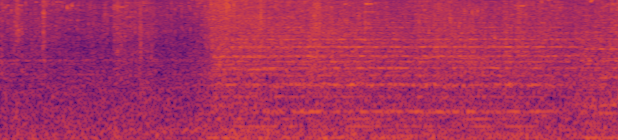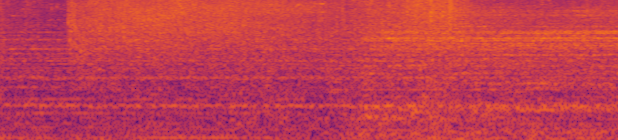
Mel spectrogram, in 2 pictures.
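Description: Dramatic orchestral music swells up.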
